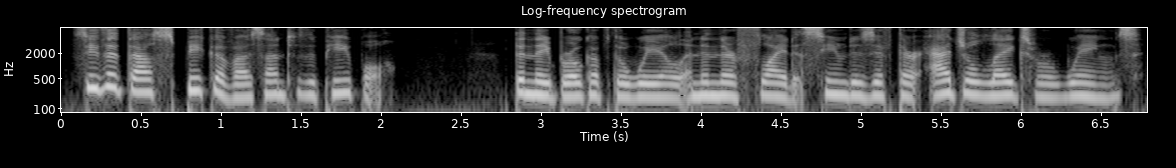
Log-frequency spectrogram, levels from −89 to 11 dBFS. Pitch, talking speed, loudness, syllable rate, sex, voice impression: 210 Hz, 245 wpm, -18 LUFS, 5.9 syllables/s, female, feminine, adult-like, slightly relaxed, slightly bright, soft, slightly raspy, intellectual, calm, friendly, reassuring, kind, modest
